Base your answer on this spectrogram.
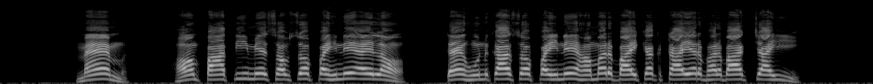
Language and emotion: Maithili, angry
